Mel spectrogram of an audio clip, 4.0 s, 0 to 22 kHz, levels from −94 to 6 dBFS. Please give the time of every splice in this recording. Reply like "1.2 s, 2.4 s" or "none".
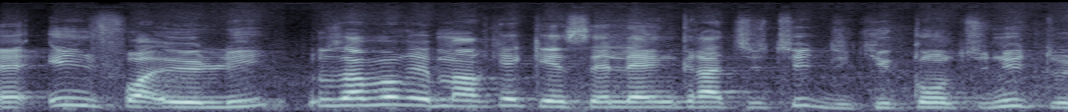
1.0 s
